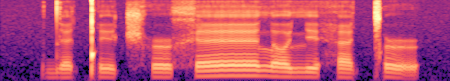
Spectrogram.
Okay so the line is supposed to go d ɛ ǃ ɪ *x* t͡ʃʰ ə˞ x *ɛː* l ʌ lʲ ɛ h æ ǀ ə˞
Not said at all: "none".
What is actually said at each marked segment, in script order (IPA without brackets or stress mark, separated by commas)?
none, ɛː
